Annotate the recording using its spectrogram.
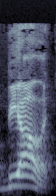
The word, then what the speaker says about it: Bialik: So, Amy Farrah Fowler, Mayim, I can't pronounce her second name, Mayim Bialik. – Yeah. Oh, Bialik, yeah.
